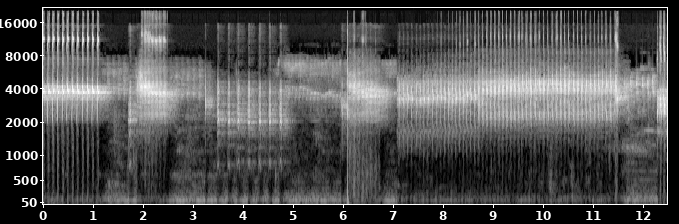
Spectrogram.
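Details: Drongo song used to train a white-rumped shama: varied phrases mixing fast buzzy trills, clipped rattling notes and short whistled bursts, ending in a long steady trill with a faint low hum underneath.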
